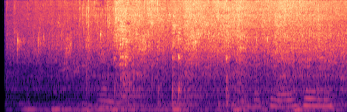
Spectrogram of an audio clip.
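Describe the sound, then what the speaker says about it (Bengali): Mustard seeds and panch phoron five-spice frying in hot oil, a loud close crackling sizzle with rapid popping and stirring that rises quickly and holds steady throughout. "এখানে একটু সর্ষে আর পাঁচফোড়ন ভাজছি"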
